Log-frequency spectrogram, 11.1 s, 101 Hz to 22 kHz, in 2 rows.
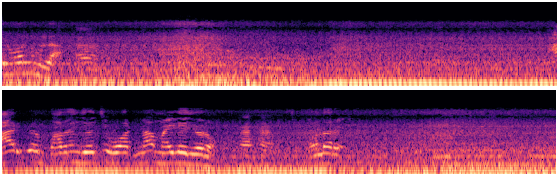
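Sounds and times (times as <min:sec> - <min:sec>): diesel bus engine rumbling: 0:00.0 - 0:11.0.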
